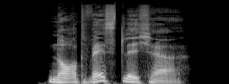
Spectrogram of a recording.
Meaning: inflection of nordwestlich: 1. strong/mixed nominative masculine singular 2. strong genitive/dative feminine singular 3. strong genitive plural
- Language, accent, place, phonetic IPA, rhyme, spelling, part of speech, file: German, Germany, Berlin, [nɔʁtˈvɛstlɪçɐ], -ɛstlɪçɐ, nordwestlicher, adjective, De-nordwestlicher.ogg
